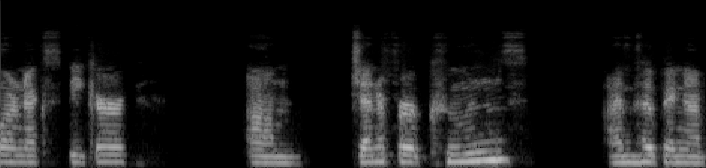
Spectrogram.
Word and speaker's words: Kunze: You pronounced it the exact way everybody always pronounces it. Don't worry. My name's Jennifer Kunze.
